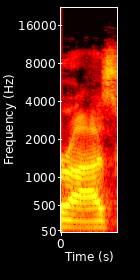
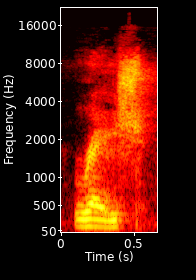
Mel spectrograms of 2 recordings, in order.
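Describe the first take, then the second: First: The name ends with a 'z' sound. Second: The name ends with an 'sh' sound. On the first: "whichever one you want to pronounce it" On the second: "whichever one you want to pronounce it"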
